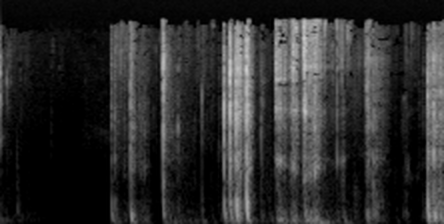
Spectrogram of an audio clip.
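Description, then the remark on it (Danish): Crisp crunching as someone bites into and chews crispy fried pork belly, with irregular bursts of crackly chewing after a short silence. “Men Den er nok knastør. Hvad? Panering? Nej, den her stegte flæsk.”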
